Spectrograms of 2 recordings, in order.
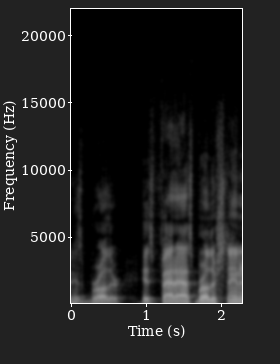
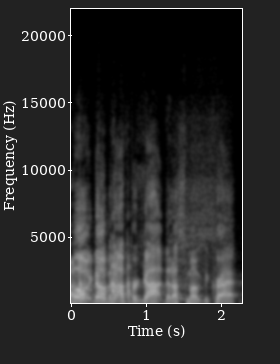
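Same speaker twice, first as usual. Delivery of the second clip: higher and louder, amused; animated raised retelling; excited; 10 semitones higher, 9 dB louder than usual. Real, not acted. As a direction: pump it up like the punchline.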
